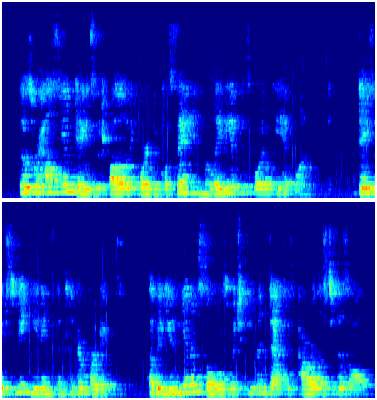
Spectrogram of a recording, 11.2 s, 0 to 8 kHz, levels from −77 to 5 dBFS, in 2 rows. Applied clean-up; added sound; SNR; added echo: neural separator model SepFormer DNS4.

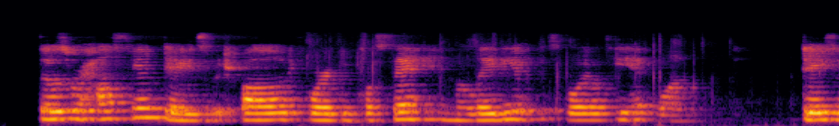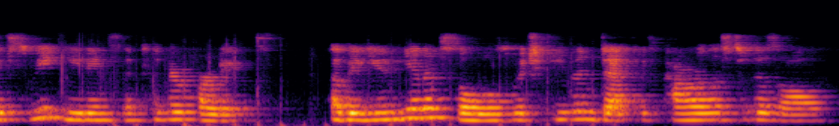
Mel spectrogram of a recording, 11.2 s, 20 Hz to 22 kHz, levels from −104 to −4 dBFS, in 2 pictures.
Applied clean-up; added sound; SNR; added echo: neural mask model DeepFilterNet 3.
